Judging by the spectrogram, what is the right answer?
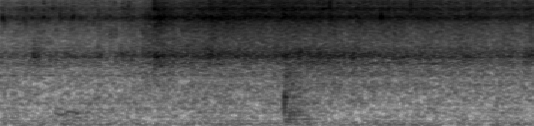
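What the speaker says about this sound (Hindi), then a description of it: "बस अब मैं इन सबको भून लूँगी अच्छी तरह।" Masala spices fry in a pan for tikka masala pasta, a continuous close sizzle and hiss with faint stirring, steady and moderately loud throughout.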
